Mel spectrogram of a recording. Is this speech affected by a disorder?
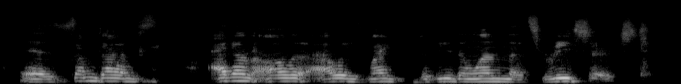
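Yes: cerebral palsy.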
